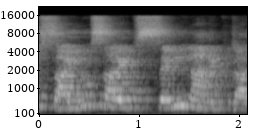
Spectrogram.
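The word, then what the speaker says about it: Psilocybe semilanceata: Coming to question number 6, इसको P silent रहेगा, ध्यान रखिएगा और इसको प्रोनाउंस कीजिएगा साइलोसाइड सेमिलानेक्टा। साइलोसाइड सेमिलानेक्टा इज, तो बेसिकली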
